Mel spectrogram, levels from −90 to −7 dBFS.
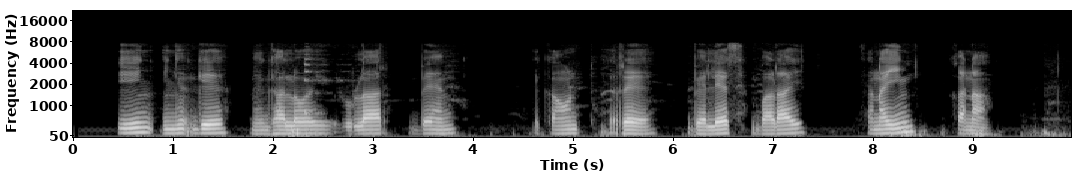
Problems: background sounds at intervals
